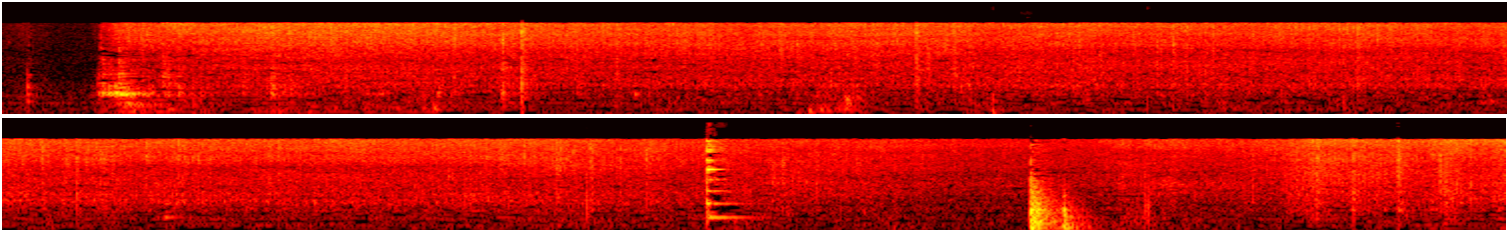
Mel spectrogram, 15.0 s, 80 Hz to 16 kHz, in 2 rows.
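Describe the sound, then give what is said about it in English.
Marinated vegetables stir-fry in a large skillet or wok heated on high until very hot, giving a continuous, even sizzle and hiss throughout, broken by a few sharp clacks near the end. “We'll stir fry this for 6 to 8 minutes until the vegetables are tender yet crisp.”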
